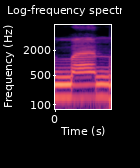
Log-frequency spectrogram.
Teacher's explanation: এখানে দেখুন, হরকতের বামে নুনের উপরে তাসদীদ আছে, এই কারণে এই মিম তাসদীদওয়ালা নুনের সাথে নাকের বাসি থেকে 3 সেকেন্ড পরিমাণ গুন্নাহ করে ধরে রাখতে হবে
